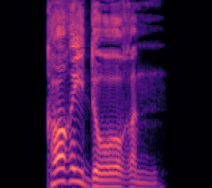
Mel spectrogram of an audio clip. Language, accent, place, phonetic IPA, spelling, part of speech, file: German, Germany, Berlin, [ˈkɔʁidoːʁən], Korridoren, noun, De-Korridoren.ogg
- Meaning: dative plural of Korridor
